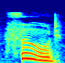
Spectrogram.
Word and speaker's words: food: nhận ra được rằng đây là âm u dài. Vậy đối với âm này thì mọi người kéo dài hơi ra nhé. Chúng ta đọc là food.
